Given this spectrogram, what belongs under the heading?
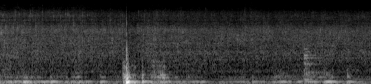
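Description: Honey sriracha chicken in its glaze sizzles steadily in a hot pan, a low continuous frying hiss broken by one sharp clatter partway through.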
